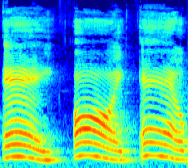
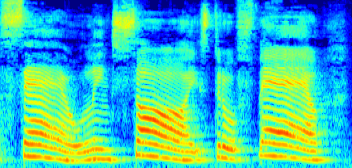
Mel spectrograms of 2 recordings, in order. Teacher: Todas as vezes que vocês virem ei, oi, el, esses ditongos aí com som aberto, é porque a gente abre a boca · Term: ditongo aberto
